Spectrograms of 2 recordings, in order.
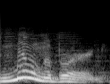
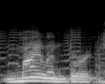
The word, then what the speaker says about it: Milneburg: But I believe that actually it is Milneburg. And because this song became so popular back in the 20s, everybody somehow just sloughed off the proper pronunciation until it became Mylandburg Joys.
